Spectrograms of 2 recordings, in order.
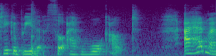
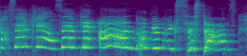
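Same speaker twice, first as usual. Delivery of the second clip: much higher squealing fan voice; gushing girls; 6 dB louder than usual. Retold or imitated. Girls in the club toilet gushing over her, high squeal. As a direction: squeal like an adoring girl in the toilet. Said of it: "You're like".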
